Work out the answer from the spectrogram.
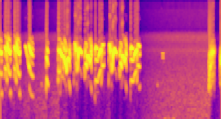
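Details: Sooty-headed bulbul singing energetically, used for luring and training birds: a fast run of bright, chattering chirps for about two seconds, then a pause with faint low rumble and one final sharp note.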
